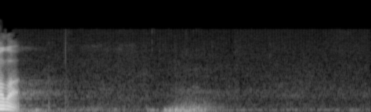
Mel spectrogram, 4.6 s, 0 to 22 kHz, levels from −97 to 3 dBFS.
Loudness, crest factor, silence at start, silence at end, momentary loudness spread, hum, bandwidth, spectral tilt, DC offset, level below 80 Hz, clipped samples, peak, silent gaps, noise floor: -21 LUFS; 24 dB; 0 s; 4.4 s; 30 LU; none; 7.2 kHz; -7 dB/octave; under 0.1%; -48 dBFS; under 0.1%; 0 dBFS; none; -59 dBFS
